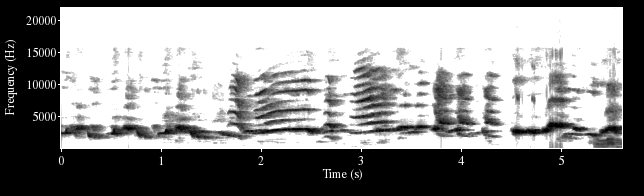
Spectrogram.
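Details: Lure sound of the wambi used to make other wambi respond: a sustained stream of wavering whistles and buzzy harmonic notes, nearly unbroken, with one short gap late on.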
